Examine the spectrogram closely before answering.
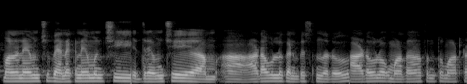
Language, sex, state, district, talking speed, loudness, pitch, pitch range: Telugu, male, Andhra Pradesh, Visakhapatnam, 155 wpm, -25 LUFS, 140 Hz, 135-145 Hz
